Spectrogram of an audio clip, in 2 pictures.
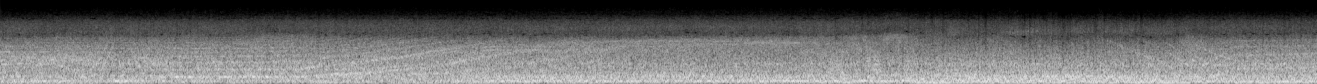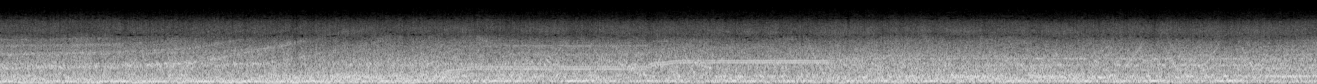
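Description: Japanese harsh noise music: a loud, unbroken wall of distorted electronic noise, with whistling tones sweeping up and down through it. Near the end, a pair of tones steps up in pitch.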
